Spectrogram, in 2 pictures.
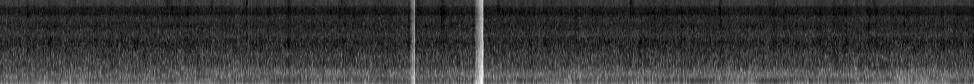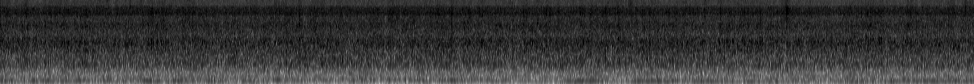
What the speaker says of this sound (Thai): แต่ทางกรุงเทพก็ฝนตกนะฝนตก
